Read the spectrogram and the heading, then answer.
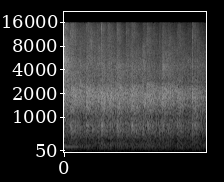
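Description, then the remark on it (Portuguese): An audience applauds God in the name of Jesus, a dense wash of many hands clapping at once, sustained and fairly loud for the whole stretch with no voices standing out. “Dá um aplauso a Ele por isso, em nome de Jesus.”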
